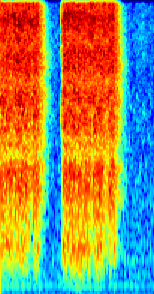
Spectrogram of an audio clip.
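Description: Amika Perk Up aerosol dry shampoo spraying in two hisses of just under a second each, with a short break between.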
